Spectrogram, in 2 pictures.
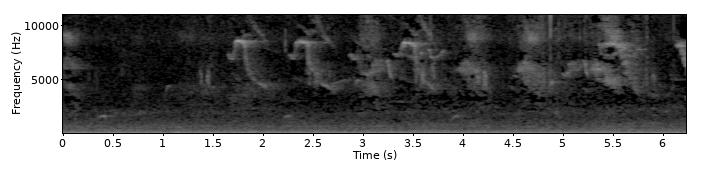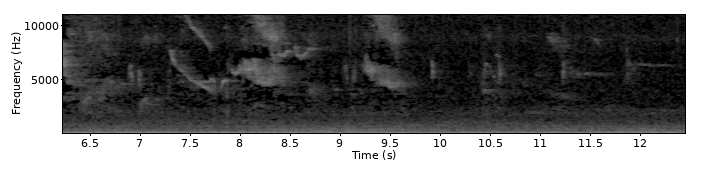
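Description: Songbirds chirping and calling, many short high notes that fall in pitch, crowding together through most of the stretch and thinning out near the end, over a low steady rumble.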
